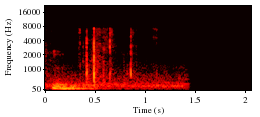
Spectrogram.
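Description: A few sharp clicks of computer keys, about four in the first second, over faint room noise. The sound cuts off abruptly about a second and a half in.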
